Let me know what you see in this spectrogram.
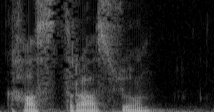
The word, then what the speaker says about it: kastrasyon: Katrasyon mevzusu. Katrasyon değildi o. Kastrasyon. Bir tekrardan bakmam lazım. Oldukça fazla karıştırdım cümlelerden bir tanesi, kelimelerden bir tanesi. Kastrasyon aslında doğrusu. Ben katrasyon olarak sürekli telaffuz ediyorum bunu.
